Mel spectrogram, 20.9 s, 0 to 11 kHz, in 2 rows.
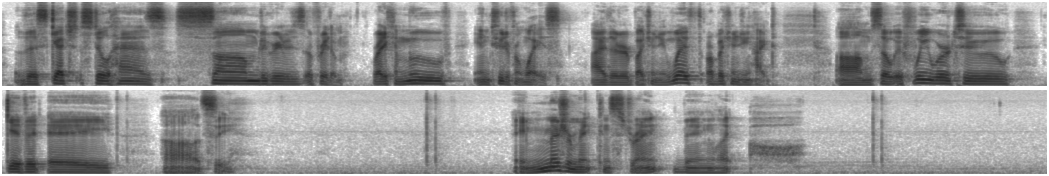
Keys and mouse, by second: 11.6 click, 14.7 click, 16.3 click, 19.2 click.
